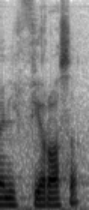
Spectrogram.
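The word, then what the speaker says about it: الفِراسة: اوكي، طيب هو اسمه علم الفراسه بكسر الفاء عشان نعم. بس يكون نطق مظبوط.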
